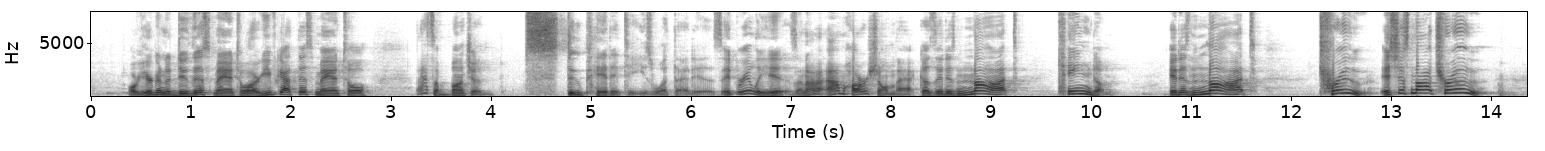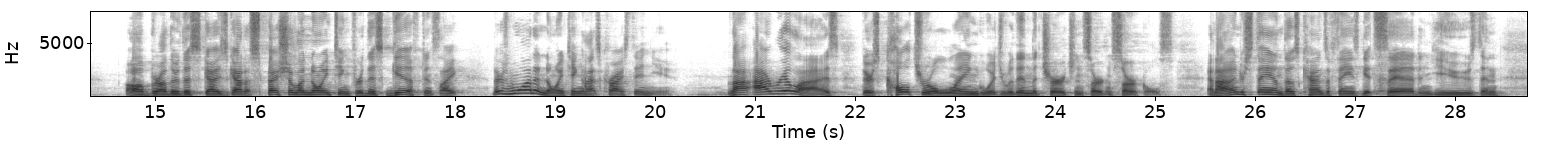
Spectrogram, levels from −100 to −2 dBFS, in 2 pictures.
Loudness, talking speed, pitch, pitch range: -25 LUFS, 185 wpm, 170 Hz, 145-210 Hz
